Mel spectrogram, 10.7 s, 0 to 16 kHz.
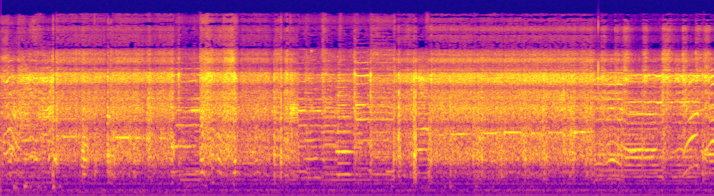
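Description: The Aiwa CS-P500 mini boombox's radio playing music and voices through its small built-in speakers, thin with little bass. The sound shifts abruptly a few times as the tuner is worked.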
